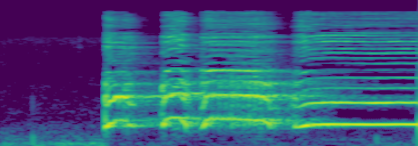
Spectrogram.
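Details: At dawn a local rooster crows once, loud and close. Broken, wavering opening syllables run into a sustained, bright, level final note held to the end, after a brief soft background hum.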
